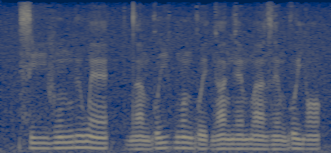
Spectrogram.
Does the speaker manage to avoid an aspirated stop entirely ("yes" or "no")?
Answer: yes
